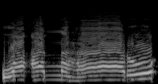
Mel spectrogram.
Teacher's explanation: di sini nun mati bertemu dengan ha, maka dibaca jelas, tidak boleh dengung. Karena alasannya nun mati bertemu huruf ha.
